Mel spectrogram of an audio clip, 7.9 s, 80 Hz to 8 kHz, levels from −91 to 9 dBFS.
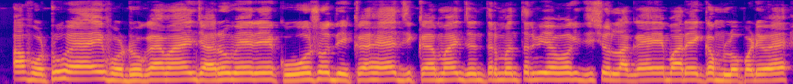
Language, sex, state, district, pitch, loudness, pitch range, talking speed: Marwari, male, Rajasthan, Churu, 185 Hz, -12 LUFS, 175-190 Hz, 205 wpm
